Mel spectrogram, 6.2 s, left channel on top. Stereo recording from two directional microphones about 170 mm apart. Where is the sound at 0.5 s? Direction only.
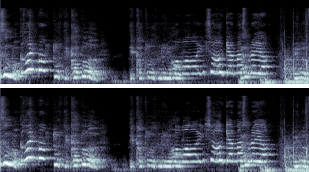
10° left (ahead or behind).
